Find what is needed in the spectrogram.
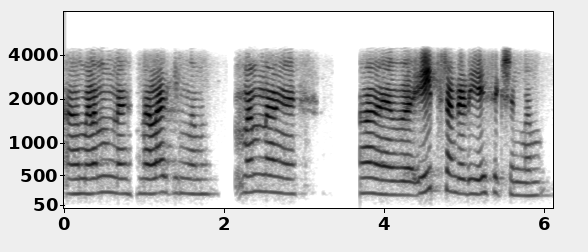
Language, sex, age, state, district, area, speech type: Tamil, female, 30-45, Tamil Nadu, Salem, urban, conversation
